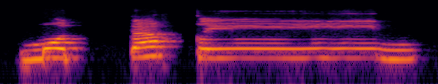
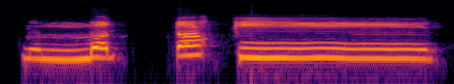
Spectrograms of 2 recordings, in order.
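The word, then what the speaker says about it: متقين: back of your tongue and you're touching the roof of your mouth. So let's try that together. Muttaqeen. Muttaqeen. Much better, mashallah. Well done. So this time I can hear the Qaf sound being, pronounced well.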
